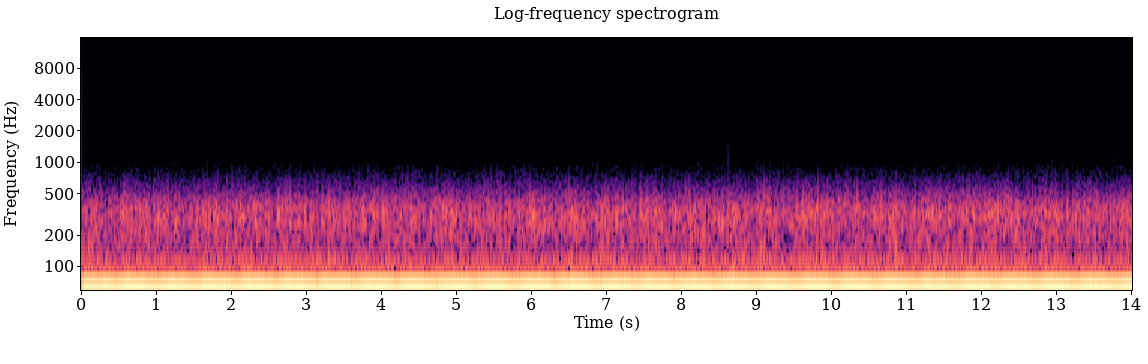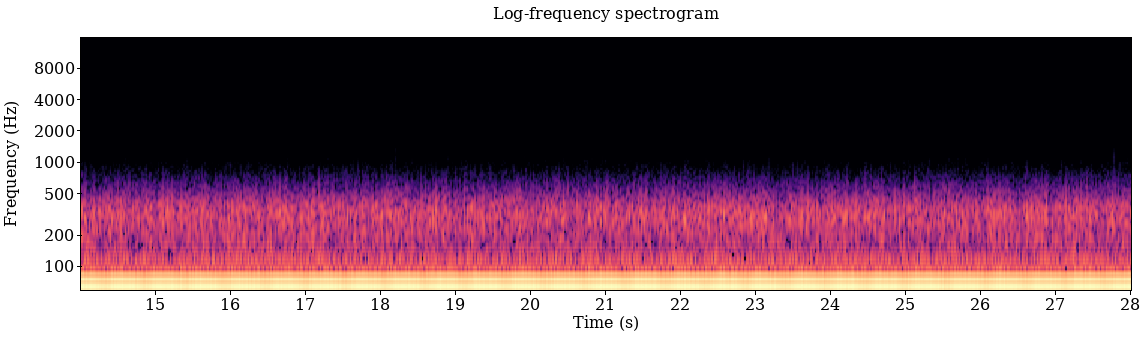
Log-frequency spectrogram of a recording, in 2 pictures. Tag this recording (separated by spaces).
drone long subbass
